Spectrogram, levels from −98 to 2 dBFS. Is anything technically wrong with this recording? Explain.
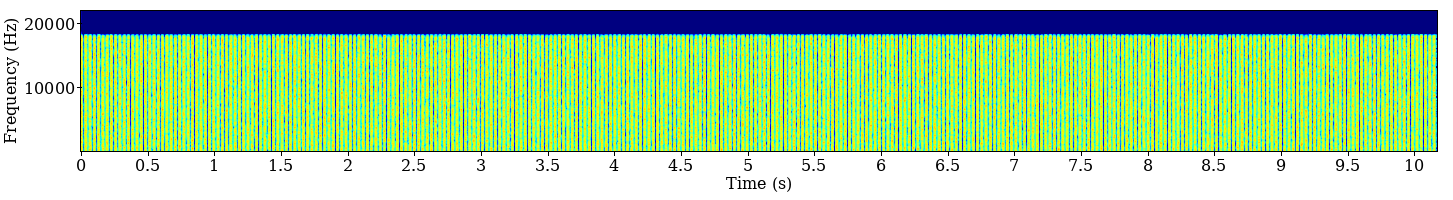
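Yes. A compressed stream is played as audio throughout. An undecoded AC-3 bitstream, which fits a 384 kbps stream, is treated as plain samples. Each frame becomes an 8 ms noise burst, then silence, 31.25 times a second. It sounds like loud, chattering static.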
